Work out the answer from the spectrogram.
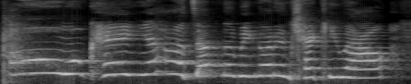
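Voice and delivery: high, bright, fast chirpy nurse. Retold or imitated. Nurse brushing off the pregnant patient, high chirpy voice. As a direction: rattle it off like an overly cheerful nurse. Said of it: "she's like".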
